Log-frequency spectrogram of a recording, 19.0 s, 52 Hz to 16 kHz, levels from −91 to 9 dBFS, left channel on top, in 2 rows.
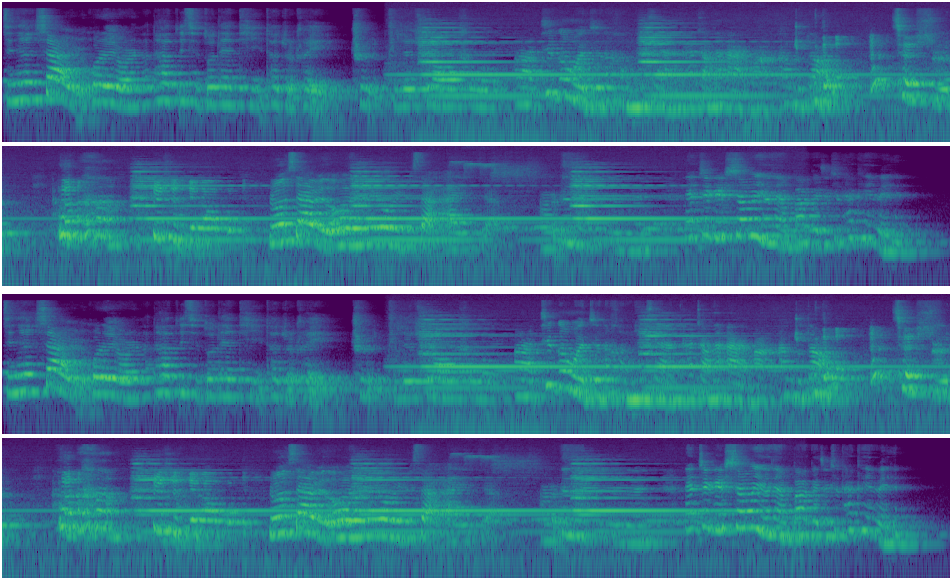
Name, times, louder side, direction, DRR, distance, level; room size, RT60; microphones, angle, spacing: voice 1, 0.0-5.0 8.0-8.4 8.7-9.5 10.0-10.4 11.0-14.5 14.8-15.1, equal, 10° left, 2 dB, 0.8 m, -25 dB
sound 1, 3.8-17.5, right 1 dB, 45° left, 2.4 m, -30 dB
voice 2, 5.1-8.3 9.3-9.4 10.0-10.7 11.1-11.6 15.1-18.4, right 2 dB, 30° right, 2 dB, 0.9 m, -29 dB
8.2 x 3.8 x 4.6 m, 0.97 s
head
